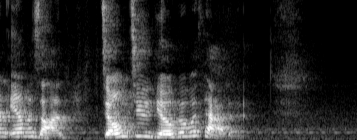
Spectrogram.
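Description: A young woman speaks with animation close to a microphone.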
